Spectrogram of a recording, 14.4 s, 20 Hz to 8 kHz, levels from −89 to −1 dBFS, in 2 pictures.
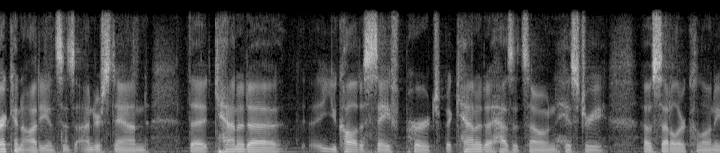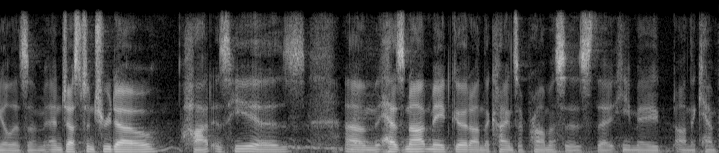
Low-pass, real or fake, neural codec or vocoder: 7.2 kHz; real; none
